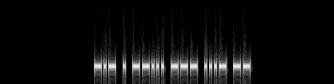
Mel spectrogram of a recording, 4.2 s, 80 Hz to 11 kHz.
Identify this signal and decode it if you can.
Morse code, heard as a keyed tone, about 40 wpm, 700 Hz. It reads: KE7OVM
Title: USA Call Signs - 6 Characters - 4x Character Spacing - 40wpm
